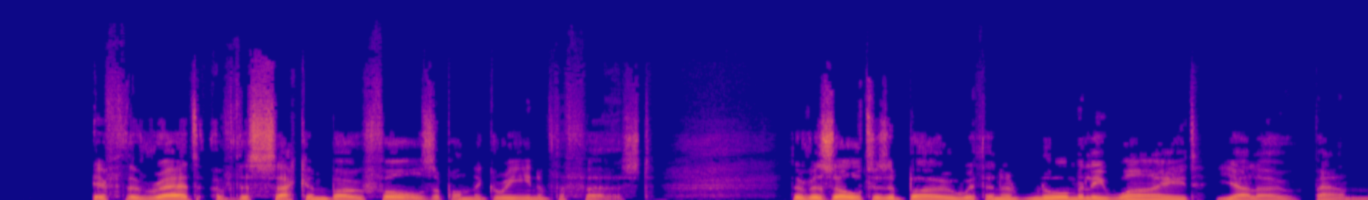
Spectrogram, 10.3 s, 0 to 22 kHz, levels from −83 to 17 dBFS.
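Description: No technical faults can be heard anywhere in the recording; the signal stays steady and intact throughout the speech.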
